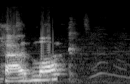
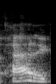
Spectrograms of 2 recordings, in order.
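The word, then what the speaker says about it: paddock: Predictions are The padlock. That's what she said. Did I say it wrong? That it's the paddic, man. The padlock is like used to lock.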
